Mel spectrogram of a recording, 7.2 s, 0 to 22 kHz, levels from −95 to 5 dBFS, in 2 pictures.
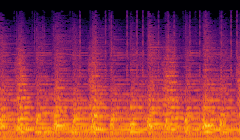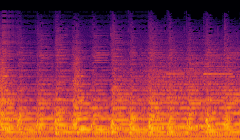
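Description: From 1.2 s to 3.57 s, GSM signalling bursts cut across the music. A 2G phone close to the recording gear is sending short groups of radio bursts, as it does while signalling to the network. The audio circuit rectifies those pulses into sound. The result is a galloping dit-dit-dit of short buzzes at about 217 Hz. It sits roughly 15 dB under the music.

At 3.64 s a GSM phone buzz takes over and runs to 5.95 s. Now the phone is in a call and transmits in bursts, pulsing 217 times a second. Each pulse is rectified, so a hard, raspy 217 Hz buzz sits under the music. It carries many harmonics and bears no relation to the musical content. It stays nearly steady, at about 26 dB below the music.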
